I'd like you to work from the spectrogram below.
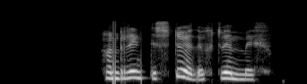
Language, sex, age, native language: Icelandic, female, 8, Icelandic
